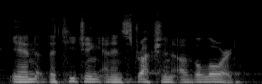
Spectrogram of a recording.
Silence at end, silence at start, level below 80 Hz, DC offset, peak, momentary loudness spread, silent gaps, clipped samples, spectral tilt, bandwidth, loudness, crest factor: 0.2 s; 0.1 s; -64 dBFS; under 0.1%; -20 dBFS; 5 LU; none; under 0.1%; -6 dB/octave; 11.5 kHz; -36 LUFS; 16 dB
